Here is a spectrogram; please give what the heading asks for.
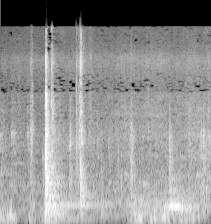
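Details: A couple of firm single clunks from the swing-out rear doors after fixing their play with a pin, washers and plastic pads; no loose after-rattle, and the doors now shut solid and quiet.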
